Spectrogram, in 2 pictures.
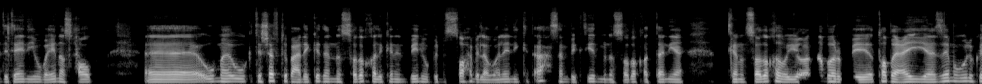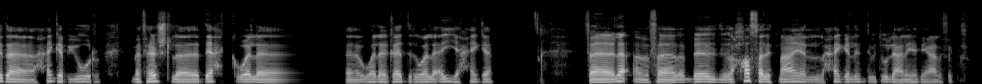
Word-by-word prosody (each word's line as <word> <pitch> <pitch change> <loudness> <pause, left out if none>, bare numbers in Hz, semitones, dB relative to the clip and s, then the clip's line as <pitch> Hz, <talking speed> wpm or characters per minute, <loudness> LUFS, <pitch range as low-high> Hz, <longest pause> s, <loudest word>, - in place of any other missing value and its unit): تاني 120 0 -2
وبقينا 120 +2 -2
أصحاب 115 -1 -1 0.5
آآ، 115 0 +3
وما 135 +1 0
واكتشفت 135 +3 0
بعد 115 +1 +2
كده 135 +3 -3
إن 125 -1 -7
الصداقة 130 +3 -1
اللي 120 - -4
كانت 120 -1 -8
بيني 130 0 -1
وبين 115 - -9
الصاحب 125 +2 -2
الأولاني 115 +2 -3
كانت - - -13
أحسن 125 -1 -2
بكتير 130 +3 -5
من 115 -2 -10
الصداقة 115 +2 -3
التانية، 115 -1 -2 0.4
كانت 115 -1 -2
صداقة 135 +3 +3
ويعتبر 120 +2 +1 0.2
ب 115 0 +4
طبيعية 125 -2 +3
زي 145 +6 +1
ما 155 - -8
بيقولوا 145 -1 -3
كده 115 -7 +2
حاجة 140 +2 +1
pure 125 +1 -4 0.3
ما 120 - -1
فيهاش 135 +1 +3
لا 110 -1 +3
ضحك 120 0 0
ولا، 110 -2 +1 0.6
ولا 115 +1 -1
غدر 120 -1 0
ولا 115 0 0
أي 125 -1 -2
حاجة، 115 -2 -5 0.9
فلأ 115 0 +4
ف 115 - -1
ب 115 +1 +1
حصلِت 130 -6 +3
معايا 125 +2 +2
الحاجة 110 +3 -3
اللي 125 +2 -4
أنتِ 120 -2 -13
بتقُولِي 120 +1 -4
عليها 105 +1 -2
دي 105 -1 -8
على 100 0 -5
فكرة. - - -18
120 Hz, 170 wpm, -23 LUFS, 115-125 Hz, 0.9 s, ب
